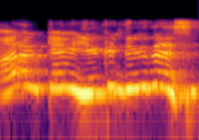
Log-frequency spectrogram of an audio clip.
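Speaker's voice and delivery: laughing, excited burst.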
